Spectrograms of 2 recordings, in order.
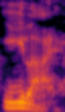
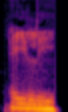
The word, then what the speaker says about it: Eli: It's not Eli, but let me play it for you. – Strong's H, 5941, Ailey, Ailey. – Okay, so according to the Strong's Strong's gentleman there that pronounces these names, it's Ailey, Ailey.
